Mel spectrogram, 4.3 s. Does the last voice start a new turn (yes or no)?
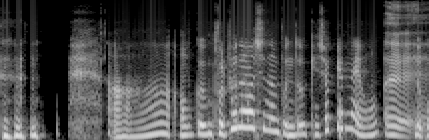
yes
